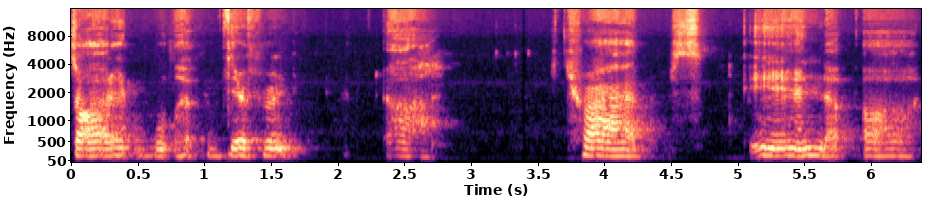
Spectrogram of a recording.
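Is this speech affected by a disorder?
Yes: spinal neurosarcoidosis.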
